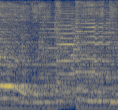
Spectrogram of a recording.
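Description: Greek band music with a violin melody that slides down in pitch over about half a second and then holds a low note, over a steady bass line.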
